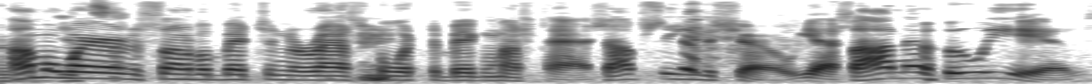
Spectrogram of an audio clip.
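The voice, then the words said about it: Southern US accent. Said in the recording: “Zebediah Coulter is who you sound like right now from the fucking WWF ... Southern people sound alike ... just because I got an accent”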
